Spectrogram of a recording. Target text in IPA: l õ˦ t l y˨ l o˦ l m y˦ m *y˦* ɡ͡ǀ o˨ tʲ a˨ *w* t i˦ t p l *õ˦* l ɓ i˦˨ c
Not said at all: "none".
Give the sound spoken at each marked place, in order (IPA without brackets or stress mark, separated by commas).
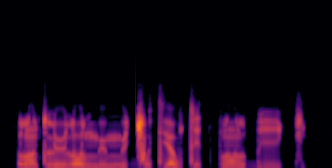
y˦, w, õ˨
